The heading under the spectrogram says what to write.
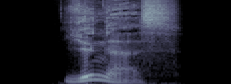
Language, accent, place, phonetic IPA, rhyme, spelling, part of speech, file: German, Germany, Berlin, [ˈjʏŋɐs], -ʏŋɐs, Jüngers, noun, De-Jüngers.ogg
- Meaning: genitive singular of Jünger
